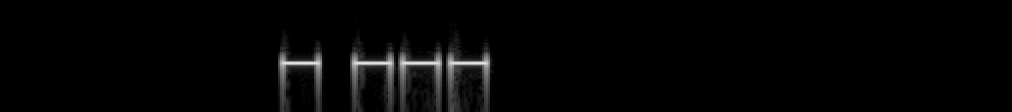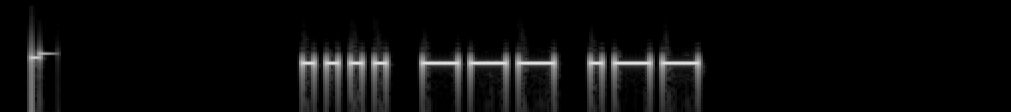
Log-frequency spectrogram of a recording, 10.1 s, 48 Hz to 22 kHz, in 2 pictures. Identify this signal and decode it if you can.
Morse code, heard as a keyed tone, about 21 wpm, 700 Hz. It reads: TO HOW
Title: 4x Word-Spacing - Sets of 5 Words - 20wpm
